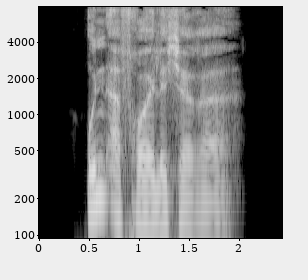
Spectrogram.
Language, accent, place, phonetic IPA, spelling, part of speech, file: German, Germany, Berlin, [ˈʊnʔɛɐ̯ˌfʁɔɪ̯lɪçəʁə], unerfreulichere, adjective, De-unerfreulichere.ogg
- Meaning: inflection of unerfreulich: 1. strong/mixed nominative/accusative feminine singular comparative degree 2. strong nominative/accusative plural comparative degree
